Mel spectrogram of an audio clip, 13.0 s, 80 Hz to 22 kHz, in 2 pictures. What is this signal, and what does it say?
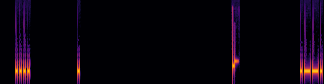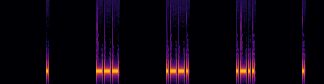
Morse code, heard as a keyed tone, about 30 wpm, spaced as for 8 wpm, 700 Hz. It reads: HE PEOPLE
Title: 8x Character Spacing - Top 100 Words - 30wpm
